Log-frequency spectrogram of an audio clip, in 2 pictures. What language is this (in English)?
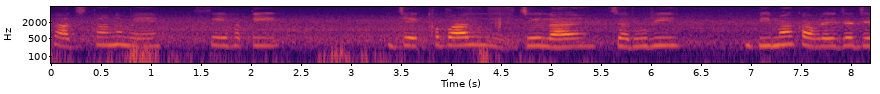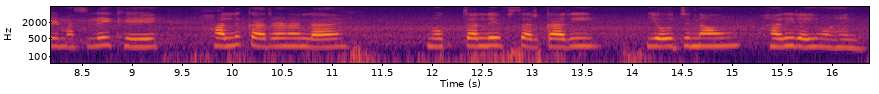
Sindhi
